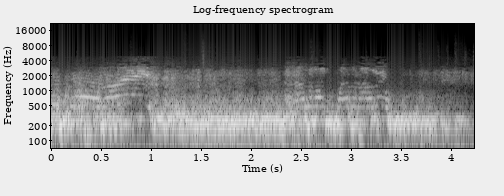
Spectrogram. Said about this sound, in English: We are on the beach today, on D-Day. We can see the smoke and results of our own shelling.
